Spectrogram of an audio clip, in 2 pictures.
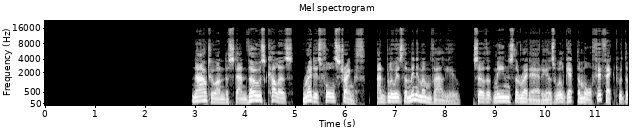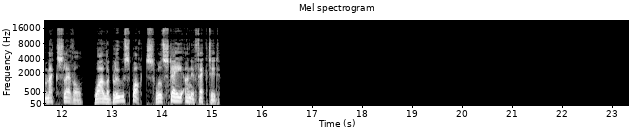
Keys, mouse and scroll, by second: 1.7 click, 2.7 click, 3.7 click, 4.9 click, 6.1 click, 7.4-9.4 middle drag, 9.4 shift+scroll up 1, 9.5-12.0 shift+middle drag.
